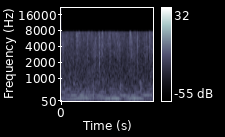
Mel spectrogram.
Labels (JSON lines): {"label": "biophony, midshipman", "recorder": "SoundTrap 500"}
